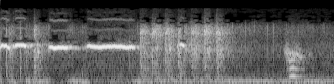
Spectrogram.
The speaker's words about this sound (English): Who, me? You please, miss, no whistling in the hospital. Yes, ma'am.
